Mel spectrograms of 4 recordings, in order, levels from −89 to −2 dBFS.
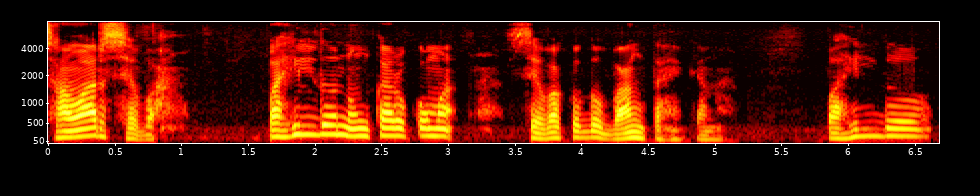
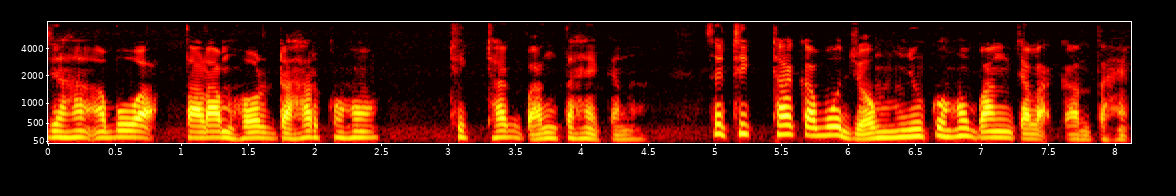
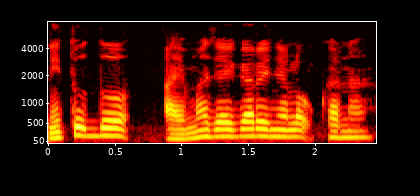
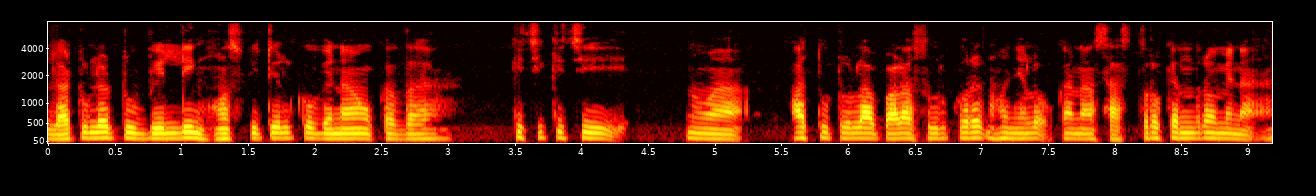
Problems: none marked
